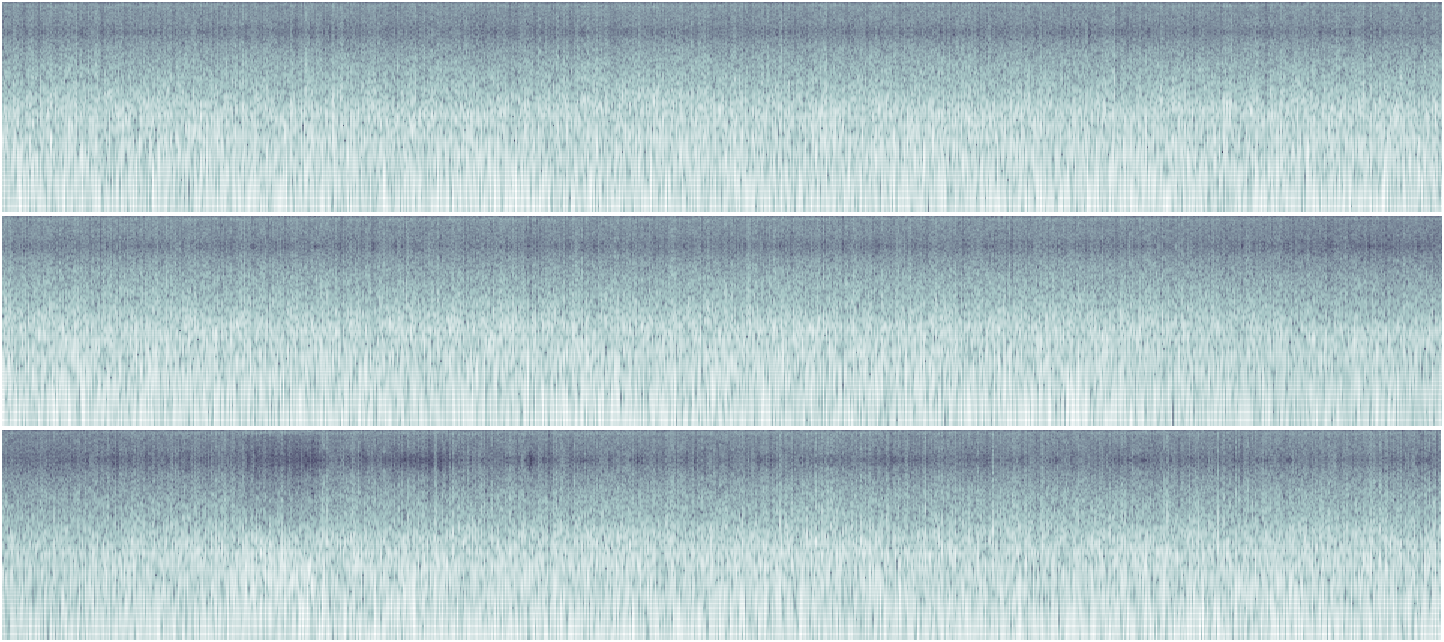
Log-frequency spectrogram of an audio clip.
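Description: Passenger train running at speed: a steady rush of wind and wheel noise, easing slightly for a couple of seconds about two-thirds of the way through.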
